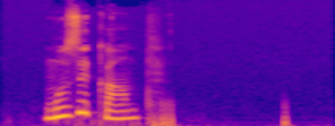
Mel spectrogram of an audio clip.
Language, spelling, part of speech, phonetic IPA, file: Russian, музыкант, noun, [mʊzɨˈkant], Ru-музыкант.ogg
- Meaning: 1. musician 2. a member of the Wagner Group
